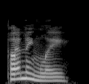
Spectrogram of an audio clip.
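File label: "punningly", British English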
